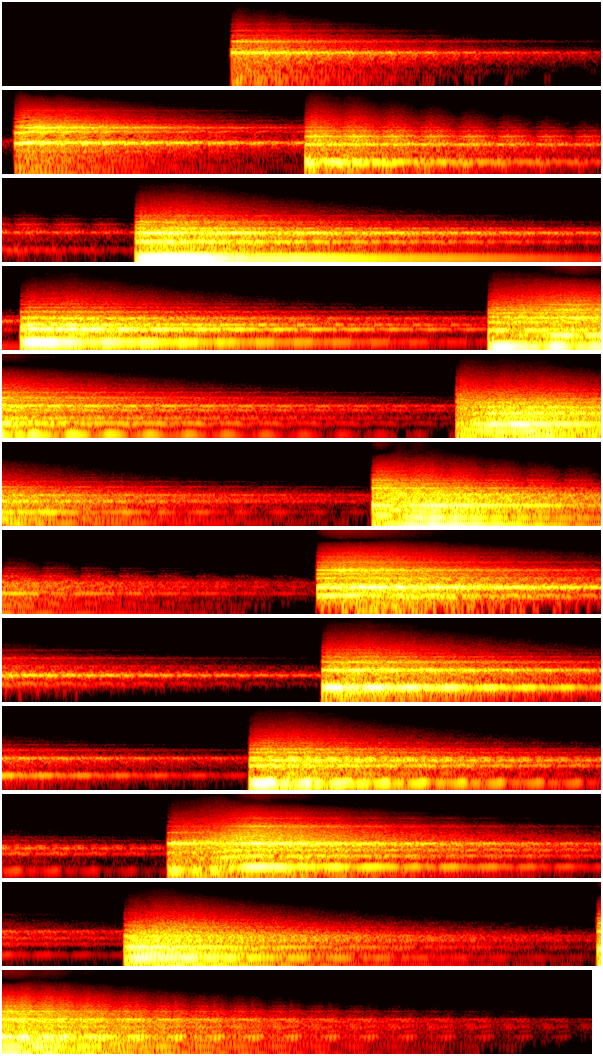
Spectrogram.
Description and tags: Sci-Fi High Tones
Weird tones coming from a synthesizer, creating a sci-fi atmosphere.
tone, tones, artificial, scifi, atmopshere, droid, synthesizer, robot, things, high, drone, sci-fi, space, low, bladerunner, stranger, evolving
